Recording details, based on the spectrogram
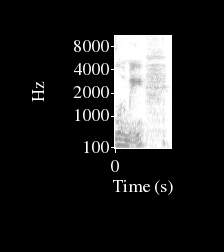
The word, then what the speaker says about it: Lume: Lumi, we called it Lume a few weeks ago, and apologies for that. It's actually pronounced Lumi,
